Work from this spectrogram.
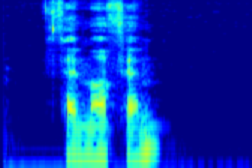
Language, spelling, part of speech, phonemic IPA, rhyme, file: Norwegian Bokmål, fem-av-fem, noun, /ˈfɛm.aʋ.fɛm/, -ɛm, Nb-fem-av-fem.ogg
- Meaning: a five-by-five (the achievement of gathering a total of five in five statistical categories—points, rebounds, assists, steals, and blocks—in a single game)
